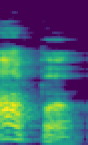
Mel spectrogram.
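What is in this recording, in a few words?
"water", Romanian; gcompris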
